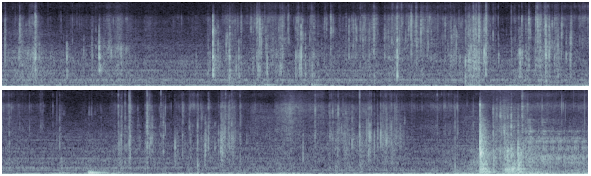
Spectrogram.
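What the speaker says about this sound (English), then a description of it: "And before I start, I'm going to grab some paper towel." Paper towel is grabbed and crinkled in a home kitchen, a soft rustling and crumpling that runs quietly throughout, with a louder crackling burst near the end.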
